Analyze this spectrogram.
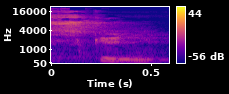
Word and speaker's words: Scone: They've got a place in Perth that's spelled S-C-O-N-E, scone, to you and me. But for people of Perth who can't manage ordinary speech, it's scoon.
